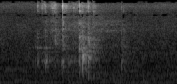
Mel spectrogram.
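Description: Steel spoon clinking against a steel bowl and plate as food is served: two quick clusters of clinks, about half a second and a second in, then a single light click.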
